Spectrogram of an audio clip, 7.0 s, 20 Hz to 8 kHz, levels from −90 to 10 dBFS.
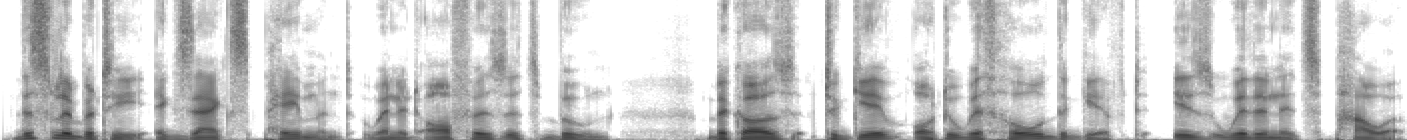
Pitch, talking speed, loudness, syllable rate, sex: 95 Hz, 180 wpm, -21 LUFS, 5.0 syllables/s, male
